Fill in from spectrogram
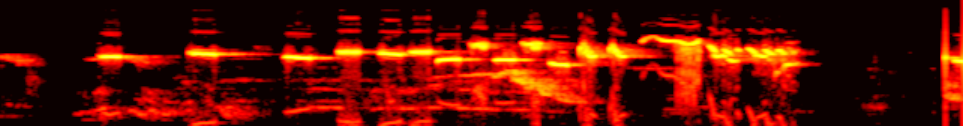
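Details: Jongkangan master song to make caged birds sing, opening with spaced clear whistles that speed into a dense, varied warble of chirps and slurred notes.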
